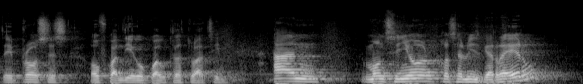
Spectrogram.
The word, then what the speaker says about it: Cuauhtlatoatzin: This is Nahuatl. Cuauhtlatoatzin. Can you repeat, please, after me? Cuauhtlatoatzin. Wonderful! Great! Really! For the Mexican people, it's very difficult to pronounce this.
